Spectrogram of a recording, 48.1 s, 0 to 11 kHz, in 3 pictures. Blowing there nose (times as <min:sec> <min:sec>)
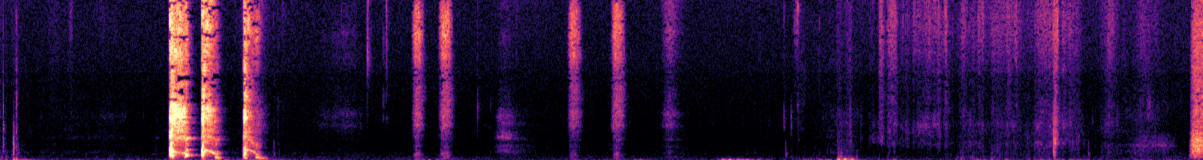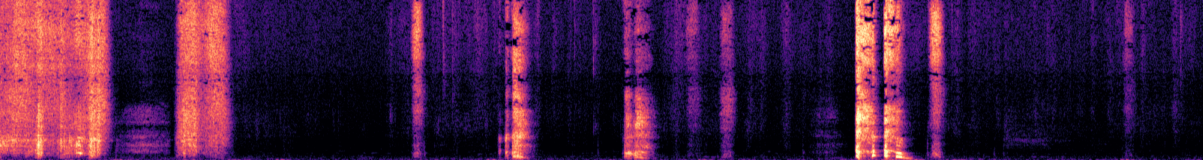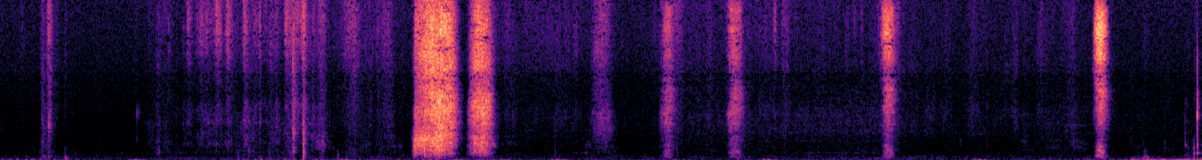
0:15.8 0:17.6, 0:18.4 0:19.2, 0:37.6 0:38.8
